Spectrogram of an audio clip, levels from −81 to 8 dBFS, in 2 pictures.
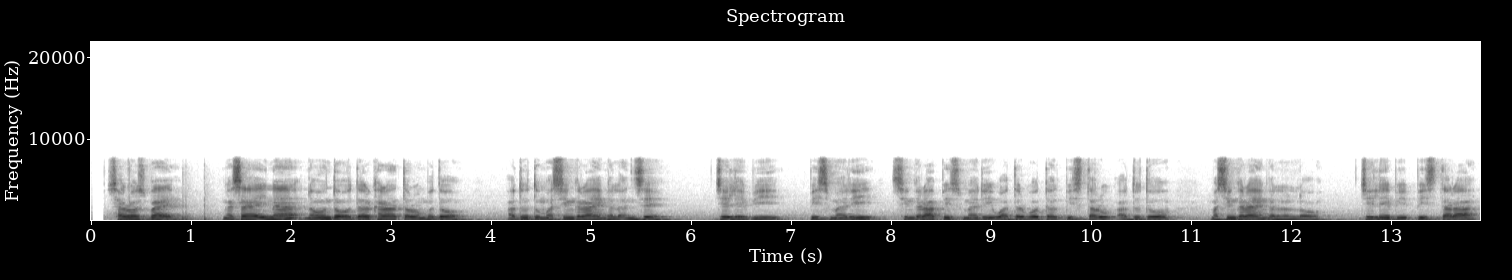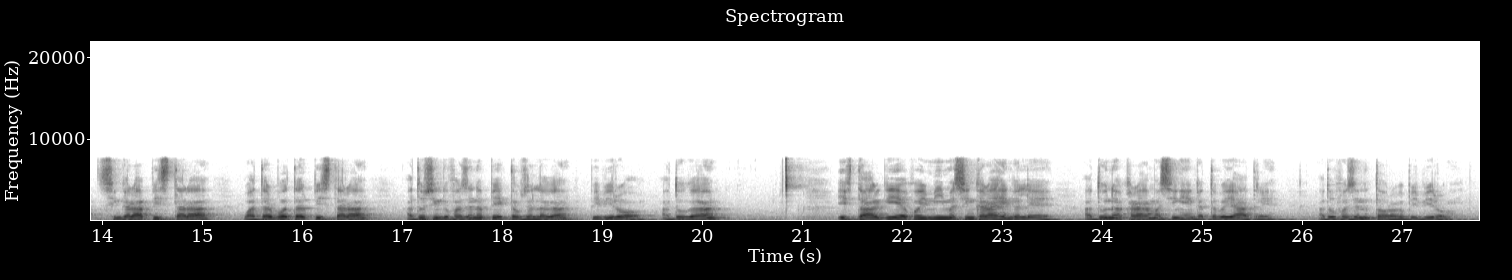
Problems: none marked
